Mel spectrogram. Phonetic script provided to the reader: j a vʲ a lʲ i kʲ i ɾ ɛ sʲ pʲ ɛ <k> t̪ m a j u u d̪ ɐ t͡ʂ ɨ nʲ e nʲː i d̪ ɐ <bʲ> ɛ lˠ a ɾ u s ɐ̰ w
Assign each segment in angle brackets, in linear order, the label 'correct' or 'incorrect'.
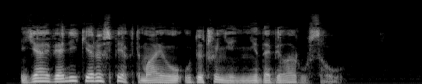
correct, correct

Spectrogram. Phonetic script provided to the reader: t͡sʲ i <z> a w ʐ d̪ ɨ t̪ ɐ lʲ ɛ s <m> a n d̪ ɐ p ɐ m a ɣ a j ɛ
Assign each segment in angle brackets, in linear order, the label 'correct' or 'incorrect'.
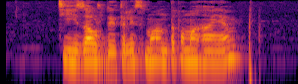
correct, correct

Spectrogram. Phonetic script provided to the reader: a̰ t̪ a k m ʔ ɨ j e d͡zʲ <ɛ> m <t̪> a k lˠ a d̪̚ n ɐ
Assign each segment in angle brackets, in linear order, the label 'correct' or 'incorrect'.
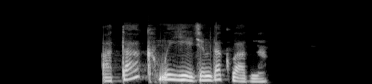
correct, incorrect

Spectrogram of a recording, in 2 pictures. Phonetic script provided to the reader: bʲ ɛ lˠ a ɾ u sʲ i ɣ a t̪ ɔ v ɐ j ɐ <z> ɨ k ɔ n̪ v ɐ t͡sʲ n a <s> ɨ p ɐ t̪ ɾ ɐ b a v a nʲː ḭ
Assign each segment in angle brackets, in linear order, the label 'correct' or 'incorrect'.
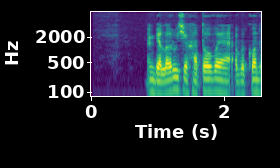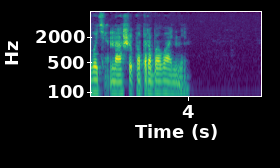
incorrect, incorrect

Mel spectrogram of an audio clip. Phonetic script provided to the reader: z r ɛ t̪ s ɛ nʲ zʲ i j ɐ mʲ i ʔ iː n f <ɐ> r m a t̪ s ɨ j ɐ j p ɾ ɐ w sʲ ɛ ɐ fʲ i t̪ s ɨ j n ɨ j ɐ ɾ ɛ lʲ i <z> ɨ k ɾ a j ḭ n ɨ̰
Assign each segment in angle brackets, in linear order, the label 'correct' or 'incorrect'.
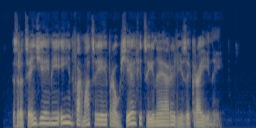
incorrect, correct

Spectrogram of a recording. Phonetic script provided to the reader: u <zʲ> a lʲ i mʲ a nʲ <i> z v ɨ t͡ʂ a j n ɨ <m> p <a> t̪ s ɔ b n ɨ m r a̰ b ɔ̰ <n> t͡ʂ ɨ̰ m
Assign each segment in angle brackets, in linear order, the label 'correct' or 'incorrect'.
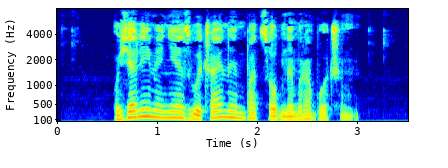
correct, incorrect, correct, correct, incorrect

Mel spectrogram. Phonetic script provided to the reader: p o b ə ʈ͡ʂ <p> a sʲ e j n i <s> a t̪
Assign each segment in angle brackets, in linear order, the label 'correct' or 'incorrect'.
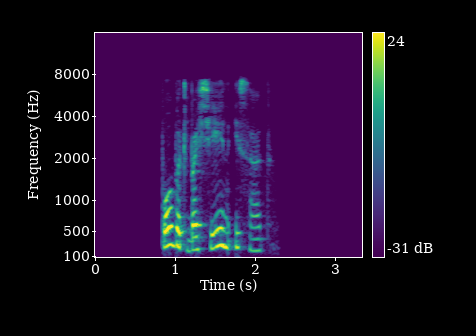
incorrect, correct

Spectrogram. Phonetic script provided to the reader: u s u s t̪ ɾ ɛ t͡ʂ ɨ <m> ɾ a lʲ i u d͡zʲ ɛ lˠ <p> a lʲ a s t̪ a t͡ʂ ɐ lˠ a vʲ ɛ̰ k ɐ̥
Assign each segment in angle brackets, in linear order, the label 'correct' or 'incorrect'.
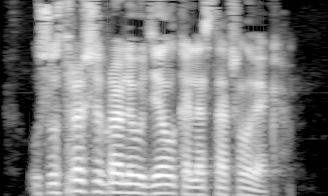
incorrect, incorrect

